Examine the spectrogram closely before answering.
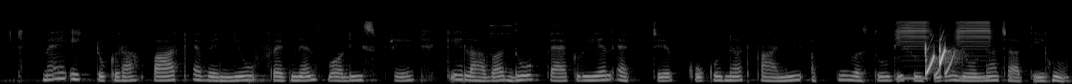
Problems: background sounds at intervals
